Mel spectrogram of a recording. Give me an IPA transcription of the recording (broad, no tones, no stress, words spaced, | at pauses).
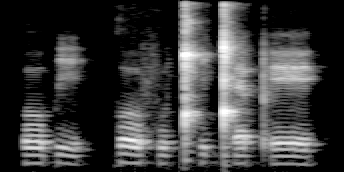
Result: opi | kofuǃʰiǃʼɛ pʼe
